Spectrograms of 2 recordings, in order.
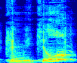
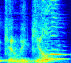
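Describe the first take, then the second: First: Said in the usual way. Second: Much higher squeaky eager plea, rising at the end; an overexcited kid begging permission; mock eager squeak. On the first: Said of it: "the king of Israel goes". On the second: King asking Elisha if he can kill the blinded enemy, eager. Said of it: "Said Elisha".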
